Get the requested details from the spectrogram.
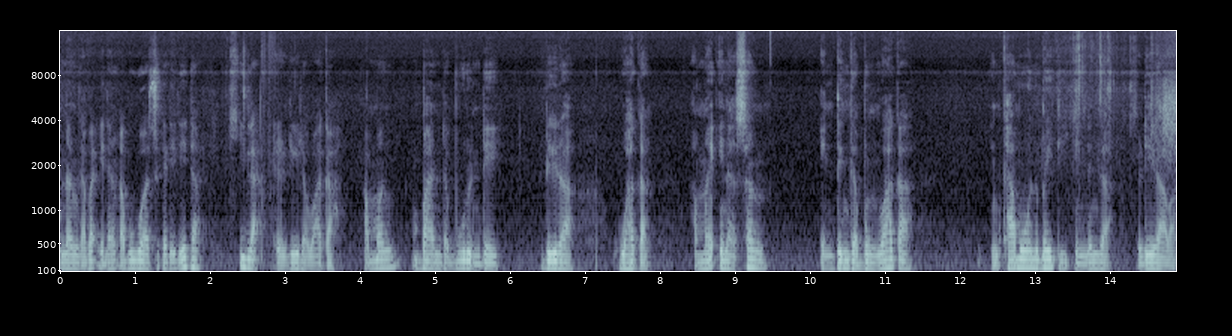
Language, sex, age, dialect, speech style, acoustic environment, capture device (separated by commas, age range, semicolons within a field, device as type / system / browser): Hausa, male, 18-24, Nigeria - Katsina, relaxed; excited; happy, silence, mobile / Linux / Chrome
